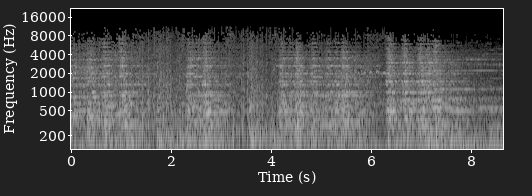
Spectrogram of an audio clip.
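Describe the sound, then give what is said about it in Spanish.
Horses neighing, among European livestock spreading across the Americas. The whinnies sit within a loud, continuous, dense wash of sound that holds steady throughout. “Caballos, cerdos, ovejas, cabras, pollos y cientos de manadas de bueyes toman el control de América del Norte y del Sur.”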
